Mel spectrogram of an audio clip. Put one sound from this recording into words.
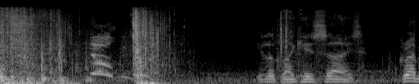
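Heavy blows thud as a man stomps on another man.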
